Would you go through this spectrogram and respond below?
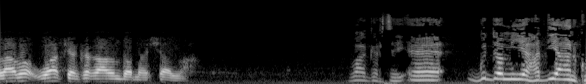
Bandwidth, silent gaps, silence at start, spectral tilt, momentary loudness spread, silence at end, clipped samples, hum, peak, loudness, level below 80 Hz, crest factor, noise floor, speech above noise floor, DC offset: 11 kHz; none; 0 s; -5 dB/octave; 16 LU; 0 s; under 0.1%; none; -2 dBFS; -19 LUFS; -52 dBFS; 18 dB; -56 dBFS; 38 dB; under 0.1%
